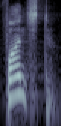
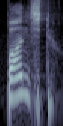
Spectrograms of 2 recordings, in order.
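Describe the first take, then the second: The two takes are said the same way.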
